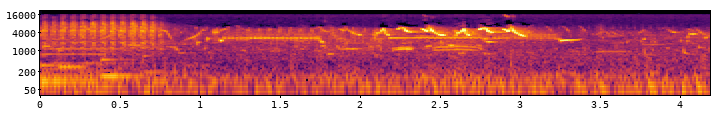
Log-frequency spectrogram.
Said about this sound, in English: It's dawn in a western marsh in midsummer, and man, those birds are singing. The males of more than a dozen species are staking out their territories and attracting mates.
